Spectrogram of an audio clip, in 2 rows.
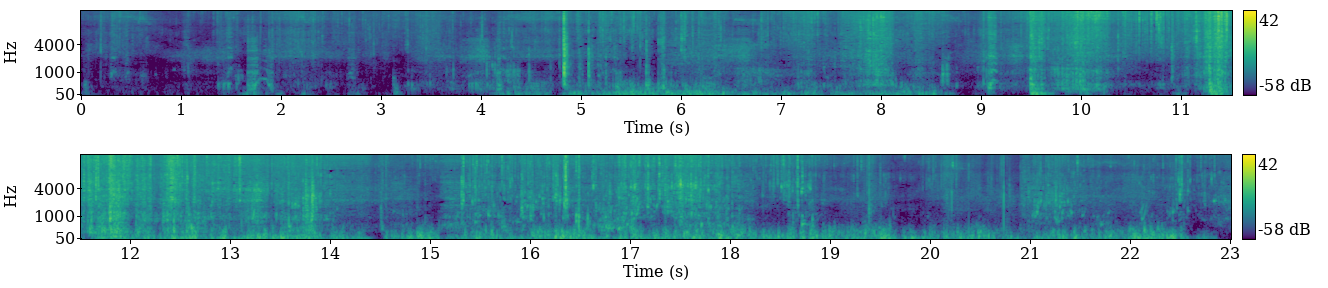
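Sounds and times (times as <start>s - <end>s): water sloshing around boat: 0.0s - 19.6s, 20.3s - 23.0s
knocks and rustles in boat: 1.4s - 10.3s, 10.9s - 14.8s.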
